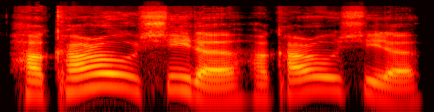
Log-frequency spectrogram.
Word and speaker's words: Hikaru Shida: Okay, so the next match is Hikaru Shida, pronounced it there right.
